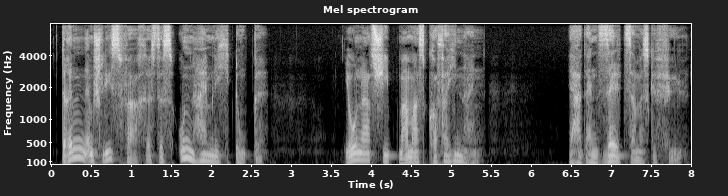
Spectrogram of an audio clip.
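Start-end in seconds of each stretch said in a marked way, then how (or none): none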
